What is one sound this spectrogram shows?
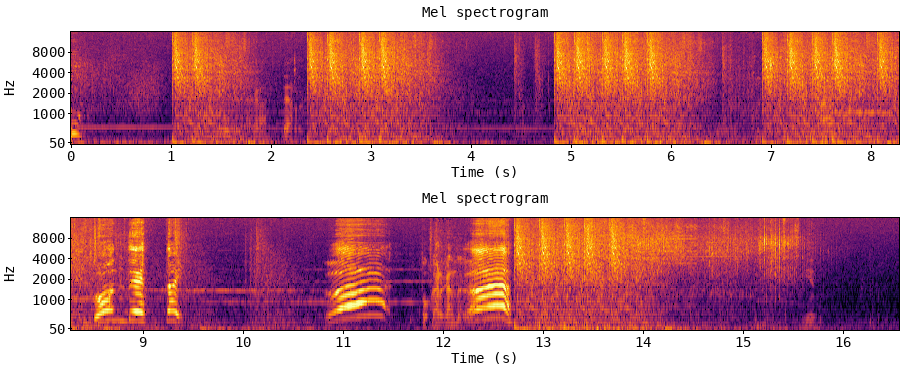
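Heavy gunfire bursts out in rapid, rattling volleys.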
